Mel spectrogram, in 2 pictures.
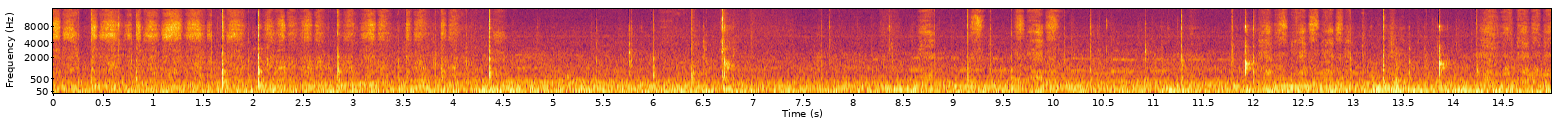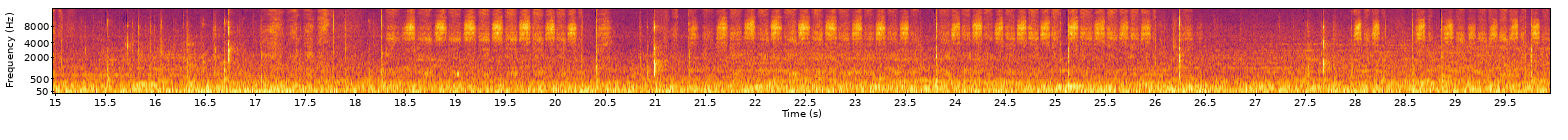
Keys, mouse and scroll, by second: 0.0 click, 0.5 click, 0.9 click, 1.8 click, 2.2 click, 3.0 click, 3.6 click, 4.0 click, 4.5 middle click, 6.1 shift+middle click, 8.7 ctrl+click, 9.3 ctrl+click, 9.7 ctrl+click, 11.4 middle click, 12.1 click, 13.4 middle click, 14.3 ctrl+click, 16.4 ctrl+z, 17.1 ctrl+click, 17.6 ctrl+click, 18.4 click, 20.5 middle click, 21.4 click, 23.9 click, 25.2 click, 26.3 middle click, 28.1 click, 28.7 click, 29.0 click, 29.8 click.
